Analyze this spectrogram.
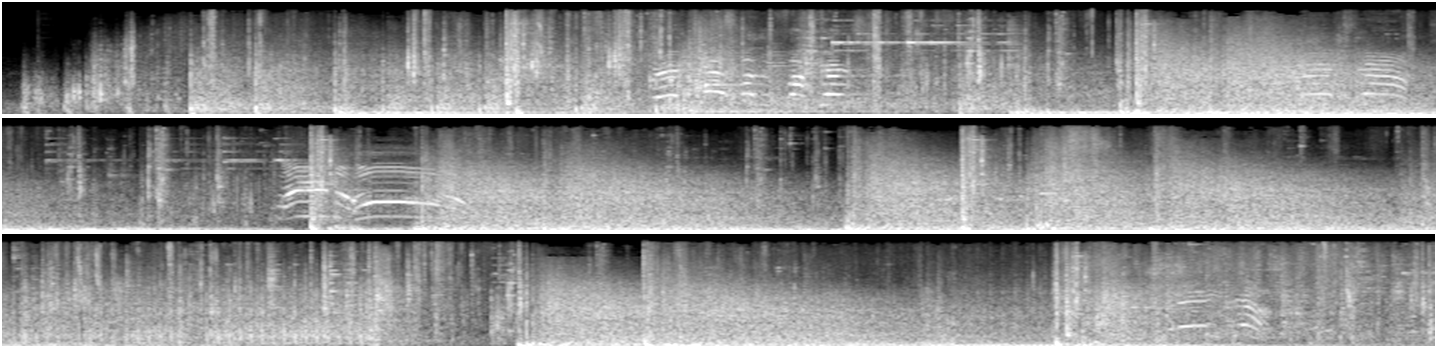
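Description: A rifle fires bursts of loud gunshots nearby.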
